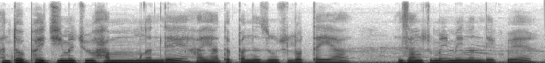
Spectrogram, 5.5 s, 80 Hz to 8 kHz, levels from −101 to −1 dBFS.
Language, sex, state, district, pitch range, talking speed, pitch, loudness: Wancho, female, Arunachal Pradesh, Longding, 185-200 Hz, 240 wpm, 190 Hz, -15 LUFS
